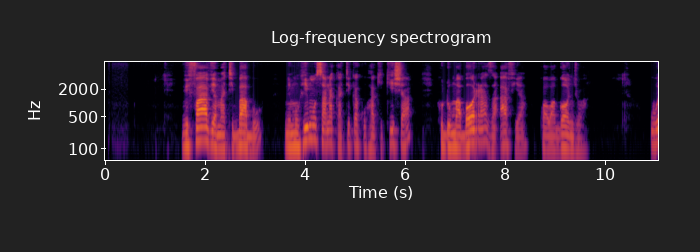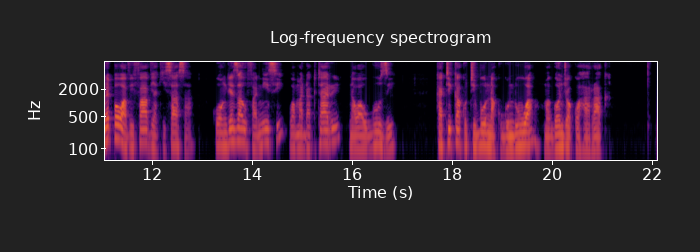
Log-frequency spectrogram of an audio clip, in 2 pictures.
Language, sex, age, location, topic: Swahili, male, 18-24, Nairobi, health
